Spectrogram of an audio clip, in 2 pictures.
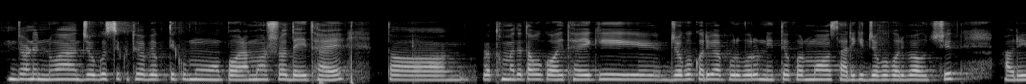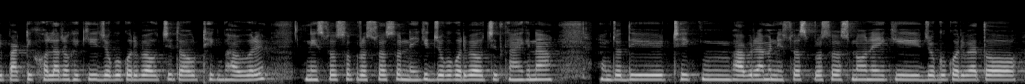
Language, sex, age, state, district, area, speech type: Odia, female, 30-45, Odisha, Kandhamal, rural, spontaneous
